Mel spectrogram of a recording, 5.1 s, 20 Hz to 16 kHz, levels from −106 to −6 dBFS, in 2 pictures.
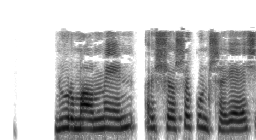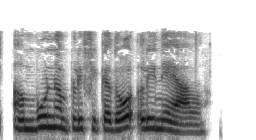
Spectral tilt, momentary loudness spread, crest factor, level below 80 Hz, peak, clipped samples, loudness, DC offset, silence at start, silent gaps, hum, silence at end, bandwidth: -4 dB/octave; 9 LU; 16 dB; -62 dBFS; -2 dBFS; under 0.1%; -18 LUFS; under 0.1%; 0.55 s; 1.37-1.43 s, 2.59-2.66 s; none; 0.55 s; 8 kHz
